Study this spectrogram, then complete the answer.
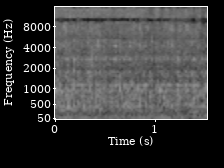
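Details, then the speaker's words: Hayward pool pump stopped and strainer basket lid being opened for cleaning: soft watery gurgling and bubbling as air comes through the strainer housing, which is normal. "You can see all the air coming through, which is completely normal for it to be doing that."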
